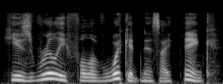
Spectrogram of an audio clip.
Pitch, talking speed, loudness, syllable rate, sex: 185 Hz, 215 wpm, -19 LUFS, 5.2 syllables/s, female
